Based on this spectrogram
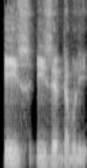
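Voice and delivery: slow letter-by-letter spelling; E Z double E spelled out slowly. Shown as a demonstration. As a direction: spell out the brand name slowly. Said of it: "spelling the brand name".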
